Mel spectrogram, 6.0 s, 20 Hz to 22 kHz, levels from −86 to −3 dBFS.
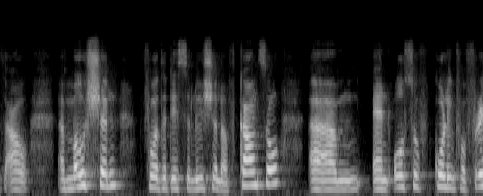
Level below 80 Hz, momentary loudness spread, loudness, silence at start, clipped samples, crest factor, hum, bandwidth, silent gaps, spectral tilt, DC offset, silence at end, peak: -72 dBFS; 10 LU; -25 LUFS; 0.05 s; under 0.1%; 20 dB; none; 10 kHz; none; -4.5 dB/octave; under 0.1%; 0 s; -6 dBFS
